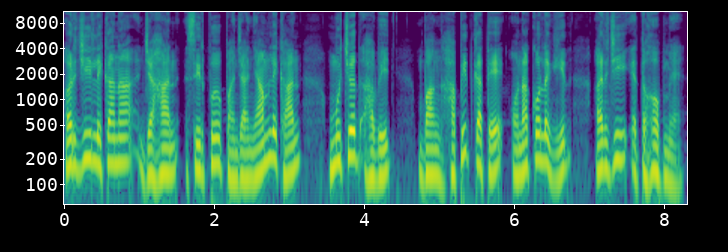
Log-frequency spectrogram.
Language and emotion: Santali, neutral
